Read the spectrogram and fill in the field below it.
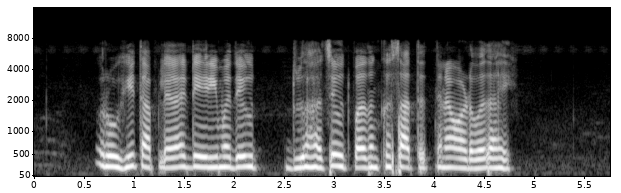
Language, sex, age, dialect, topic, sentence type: Marathi, female, 18-24, Standard Marathi, agriculture, statement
